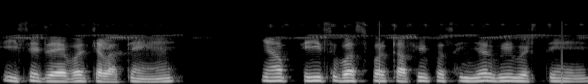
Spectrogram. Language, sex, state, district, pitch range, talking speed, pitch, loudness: Hindi, male, Bihar, Saran, 140-165 Hz, 130 wpm, 155 Hz, -22 LUFS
